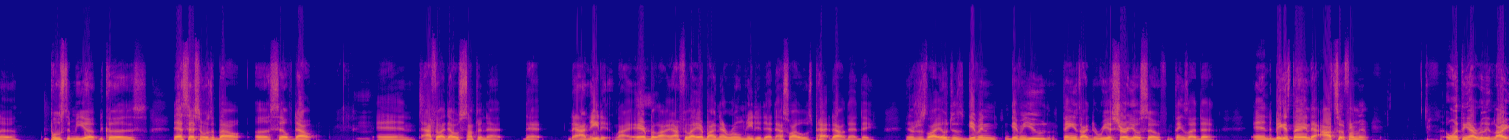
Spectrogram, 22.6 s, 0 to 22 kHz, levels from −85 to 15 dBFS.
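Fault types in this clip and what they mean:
hard clipping: speech peaks driven about 6 dB past the limit are sliced flat, giving brief crackle on loud syllables, sharper and grittier than the rounded warmth of soft saturation.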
